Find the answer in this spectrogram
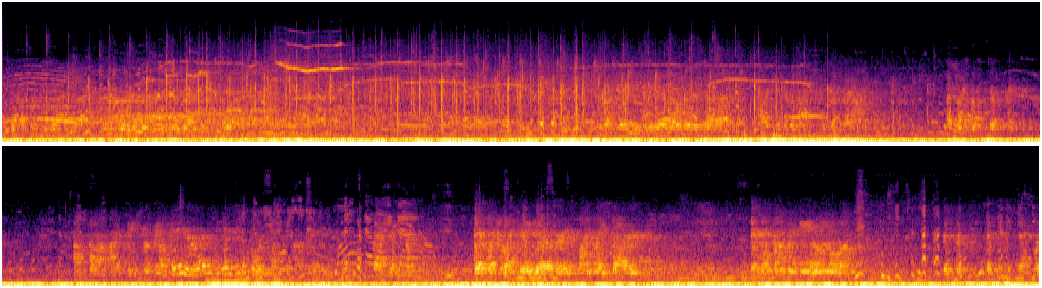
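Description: Loudspeaker soundtrack of a video-mapping light show: a heavy, steady low rumble with music. An onlooking crowd chatters over it.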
